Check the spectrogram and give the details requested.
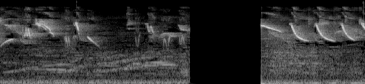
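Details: Yellow-fronted canary song meant as a lure to make birds sing: high chirps and slurred whistles with a lower wavering tone beneath, a brief silent gap, then rapid repeated sweeping notes resume.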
